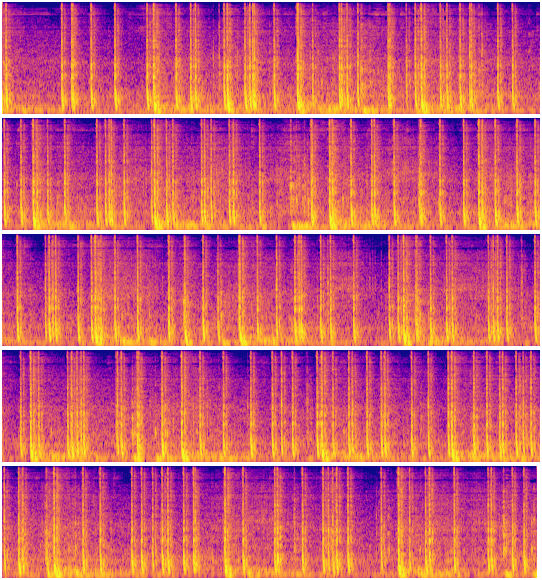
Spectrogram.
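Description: Rockets whistle and hiss as they launch.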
